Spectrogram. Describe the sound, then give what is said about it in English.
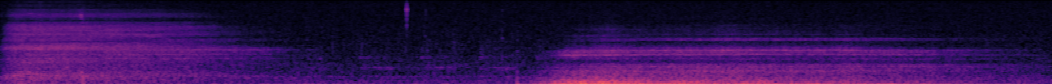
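A deep breath in and out, taken as a calming exercise. A soft, airy inhale fades, then after a pause comes a longer, fuller and louder exhale with a low, rushing breathiness. “Let's take our traditional deep breath in and out.”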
